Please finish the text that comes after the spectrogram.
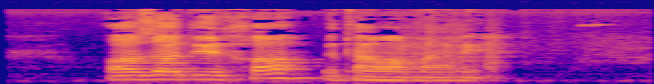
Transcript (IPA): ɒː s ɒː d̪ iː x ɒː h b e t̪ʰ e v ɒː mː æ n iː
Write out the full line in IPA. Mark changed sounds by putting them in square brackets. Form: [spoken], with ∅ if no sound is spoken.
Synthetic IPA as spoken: ɒː [z] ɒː d̪ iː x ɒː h b e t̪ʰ [æ] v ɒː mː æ n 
